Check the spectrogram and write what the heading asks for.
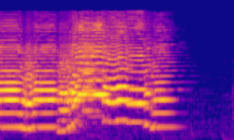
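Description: Diatonic harmonica playing a short phrase of bent notes. The pitch sags down and comes back up, giving the 'wah-wah' sound of bending. It stops shortly before the end.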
